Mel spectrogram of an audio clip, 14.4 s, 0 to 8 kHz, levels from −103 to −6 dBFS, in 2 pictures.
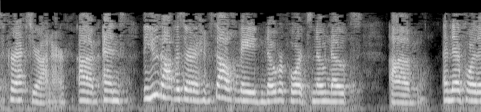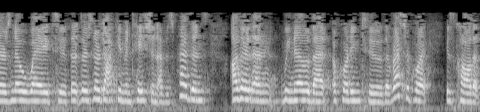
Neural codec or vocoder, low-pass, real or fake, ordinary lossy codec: codec, 16 kHz, 4.8 kbps, FACodec; 7.2 kHz; fake; MP3, 24 kbps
